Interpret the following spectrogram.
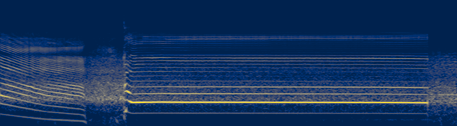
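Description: Football commentator's drawn-out goal cry: a falling shout, then one long, steady, held note for about four seconds that cuts off abruptly near the end.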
